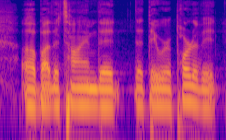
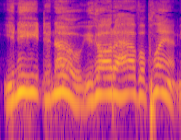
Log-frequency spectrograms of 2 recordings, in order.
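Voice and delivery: higher-pitched fatherly urging; insistent dad; 5 semitones higher than usual. Retold or imitated. Dad pressing undecided daughter for a plan, insistent. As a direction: let the dad rise up in you. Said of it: "the dad's rising up in me".

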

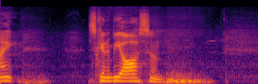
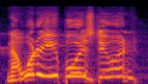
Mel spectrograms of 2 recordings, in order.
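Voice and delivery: put-on high, curious old lady; lightly voiced old lady; 14 semitones higher than usual. Old lady asking the boys what they do, high and curious. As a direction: ask it as a puzzled grandma.

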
